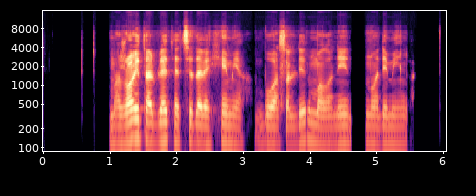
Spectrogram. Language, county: Lithuanian, Kaunas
